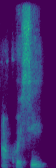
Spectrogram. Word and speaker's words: Akwesi: So, for example, my proper name is if you're deep in the forest is Akwesi, is an A in front of the K, right?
